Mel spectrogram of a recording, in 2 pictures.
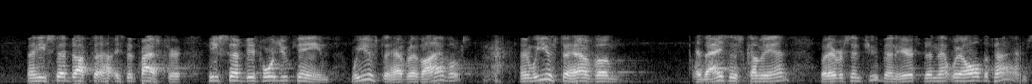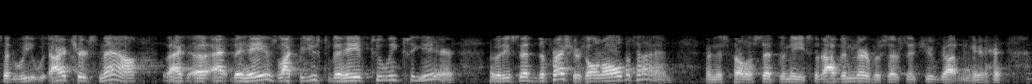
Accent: Dallas, Texas, United States; And I could say, I grew up in Oak Cliff, in southwest Dallas. And Dr. Rice started the Galilean Baptist Church there when I was a little boy.

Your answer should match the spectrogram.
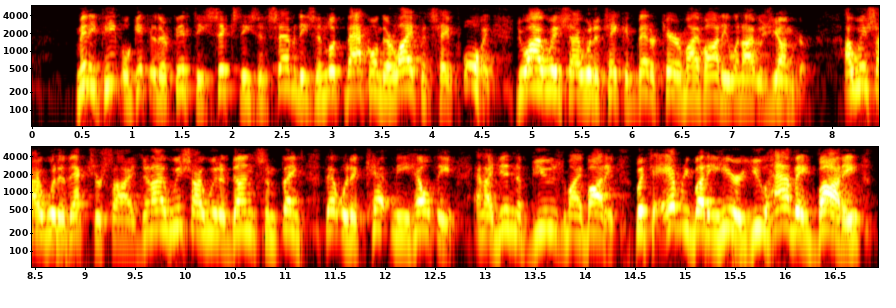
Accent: United States; I'm glad I'm an American.

